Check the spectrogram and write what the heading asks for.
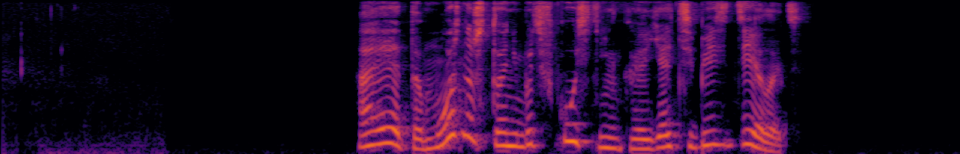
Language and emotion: Russian, positive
